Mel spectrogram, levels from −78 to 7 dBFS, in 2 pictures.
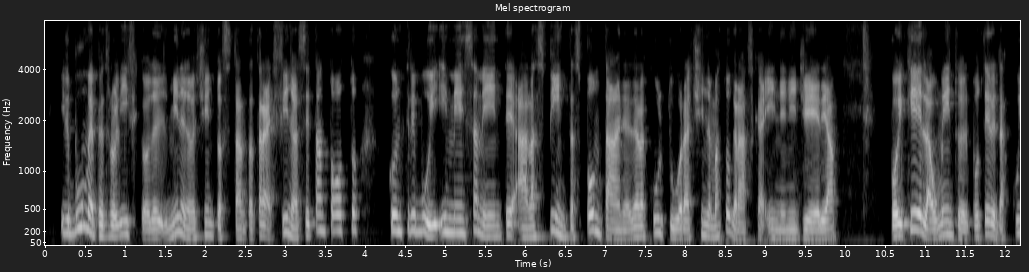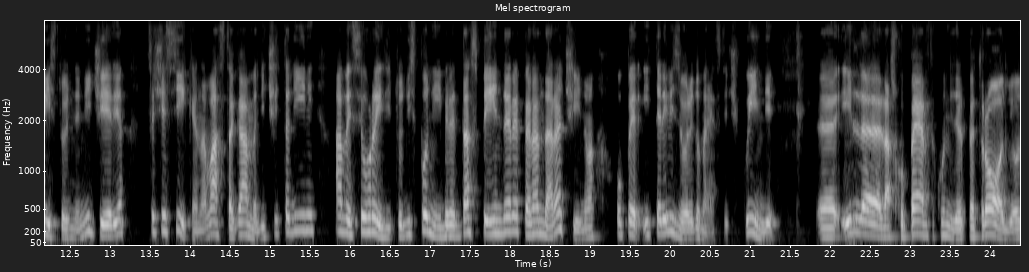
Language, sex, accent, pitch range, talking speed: Italian, male, native, 115-180 Hz, 140 wpm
